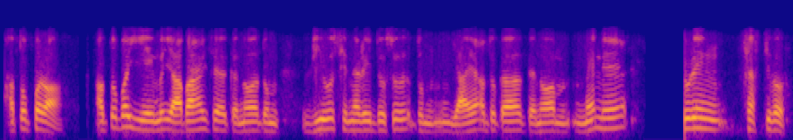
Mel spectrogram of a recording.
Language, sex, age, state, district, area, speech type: Manipuri, male, 30-45, Manipur, Ukhrul, rural, conversation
